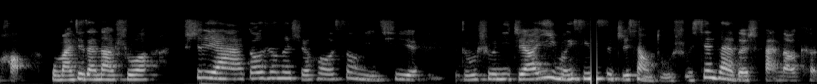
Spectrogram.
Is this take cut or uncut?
cut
